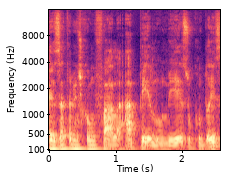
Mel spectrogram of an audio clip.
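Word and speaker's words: Appelo: chamado your Gena apelo é jurgen que se escreve Julian com dois Ls é j u r g e n e apelo é exatamente como fala apelo mesmo com dois l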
